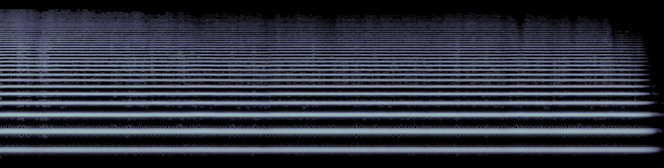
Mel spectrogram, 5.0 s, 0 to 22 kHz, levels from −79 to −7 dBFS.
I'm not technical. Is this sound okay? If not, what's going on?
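Yes, no faults here.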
